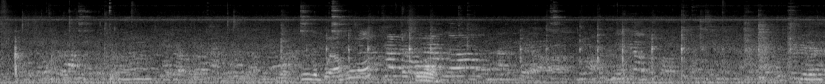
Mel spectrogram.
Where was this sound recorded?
in a restaurant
